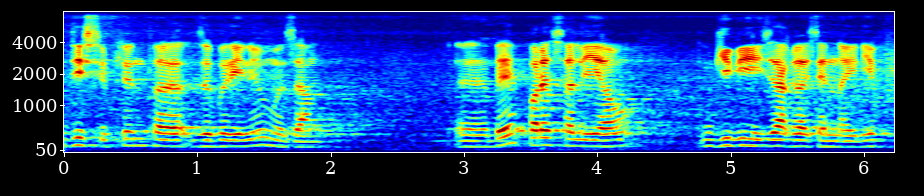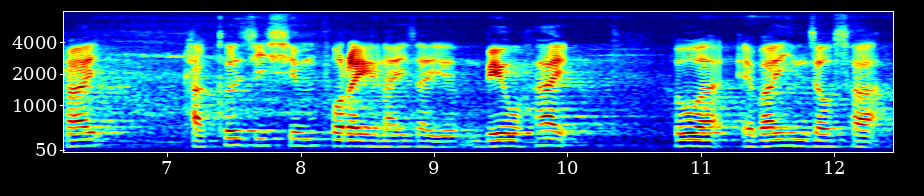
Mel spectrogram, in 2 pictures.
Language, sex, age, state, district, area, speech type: Bodo, male, 18-30, Assam, Chirang, rural, spontaneous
